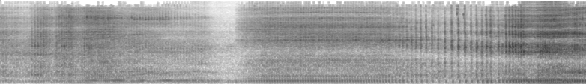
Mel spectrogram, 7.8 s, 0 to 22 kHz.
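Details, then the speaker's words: 1963 Honda Sport 50 (CA110) after tuning, still not fully dialed in: the small single starts right up and buzzes along steadily, picking up cleanly through the revs with no misses or knocks; running normally. "This thing still needs kind of dialed in, but it is starting right up running amazing."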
